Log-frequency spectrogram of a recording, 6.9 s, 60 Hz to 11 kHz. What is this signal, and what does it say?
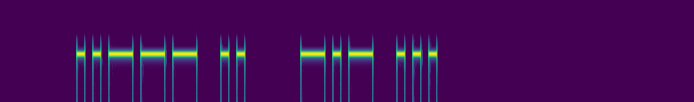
Morse code, heard as a keyed tone, about 15 wpm, 700 Hz. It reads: 2I KS
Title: Winter Field Day Exchanges Encore 15wpm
